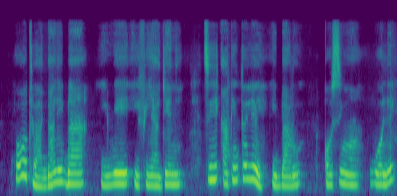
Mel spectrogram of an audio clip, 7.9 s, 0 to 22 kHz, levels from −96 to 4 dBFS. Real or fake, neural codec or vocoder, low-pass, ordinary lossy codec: fake; codec, 32 kHz, 1.9 kbps, SNAC; 14.4 kHz; none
